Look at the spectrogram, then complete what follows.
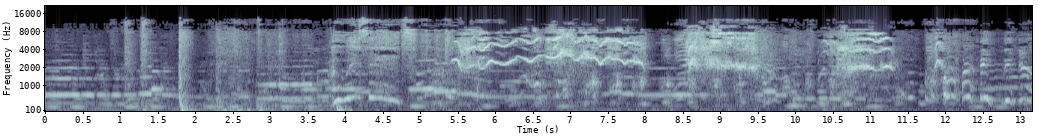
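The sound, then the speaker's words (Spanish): High, wavering little squeals and shrieks of joy from a baby as his grandmother arrives, bursting out repeatedly in excited clusters, loud, with some adult voices and background noise mixed in. “Yo creo que, con todos los respetos a los psicólogos del estudio, con solo esos gritillos de alegría, de desparrame, queda claro lo que”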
